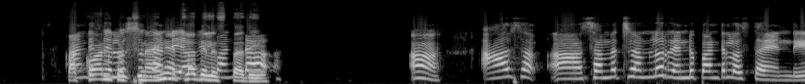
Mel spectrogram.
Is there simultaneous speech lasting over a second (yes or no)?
yes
